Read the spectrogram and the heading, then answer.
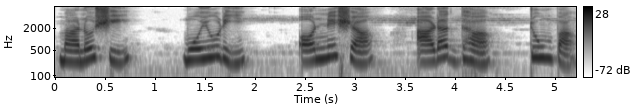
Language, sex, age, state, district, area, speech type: Bengali, female, 18-30, West Bengal, Malda, rural, spontaneous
